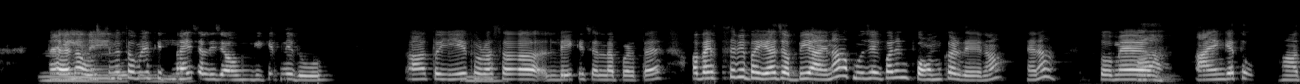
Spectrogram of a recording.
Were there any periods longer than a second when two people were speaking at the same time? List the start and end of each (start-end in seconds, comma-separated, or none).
0.5-1.9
